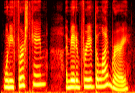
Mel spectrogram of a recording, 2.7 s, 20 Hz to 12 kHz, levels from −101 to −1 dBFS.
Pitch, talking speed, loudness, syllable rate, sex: 260 Hz, 245 wpm, -17 LUFS, 6.0 syllables/s, female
